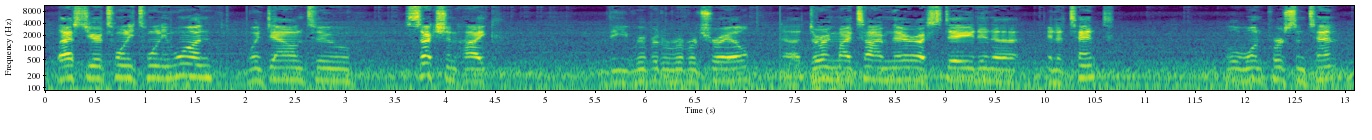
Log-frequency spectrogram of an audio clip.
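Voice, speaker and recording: The voice moves at a very slow pace with ordinary pitch variation, recorded dry with no echo over loud background noise. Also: man. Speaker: hiking vlogger. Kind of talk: casual vlog chat. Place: car. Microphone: phone near.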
